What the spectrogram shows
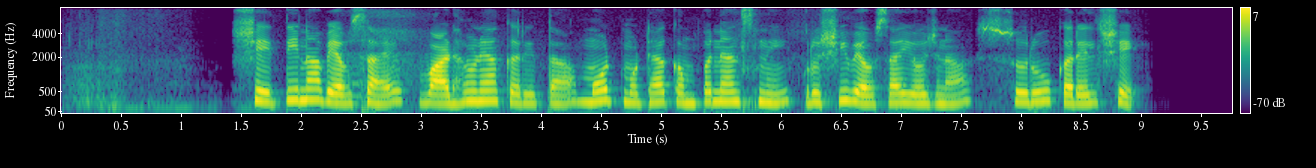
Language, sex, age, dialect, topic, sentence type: Marathi, female, 31-35, Northern Konkan, agriculture, statement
